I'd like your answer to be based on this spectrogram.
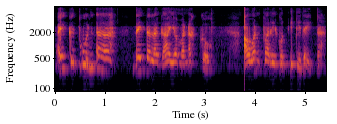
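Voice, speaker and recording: A woman's voice: medium pitch, big pitch swings, unhurried, husky. A woman playing an elderly, caring grandmother in a radio drama, speaking in a tender, reassuring way. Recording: dull lo-fi radio recording.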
